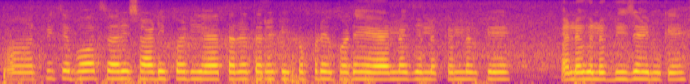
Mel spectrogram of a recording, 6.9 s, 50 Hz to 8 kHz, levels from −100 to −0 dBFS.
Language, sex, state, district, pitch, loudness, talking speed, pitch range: Hindi, female, Rajasthan, Bikaner, 245 Hz, -13 LUFS, 190 wpm, 240-250 Hz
